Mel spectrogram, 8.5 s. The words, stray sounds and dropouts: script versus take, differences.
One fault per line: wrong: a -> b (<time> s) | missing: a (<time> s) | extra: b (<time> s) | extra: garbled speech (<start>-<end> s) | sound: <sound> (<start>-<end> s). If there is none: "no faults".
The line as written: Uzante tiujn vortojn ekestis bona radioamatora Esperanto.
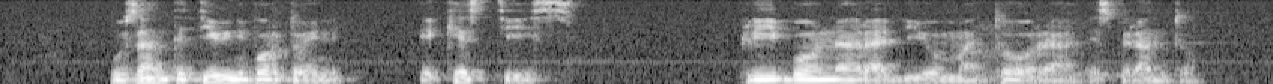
extra: pli (5.0 s)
